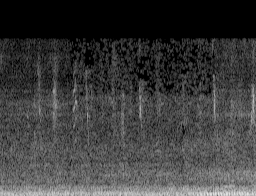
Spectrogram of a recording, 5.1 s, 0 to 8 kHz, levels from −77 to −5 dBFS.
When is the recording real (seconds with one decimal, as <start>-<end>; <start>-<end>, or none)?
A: 1.4-4.3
